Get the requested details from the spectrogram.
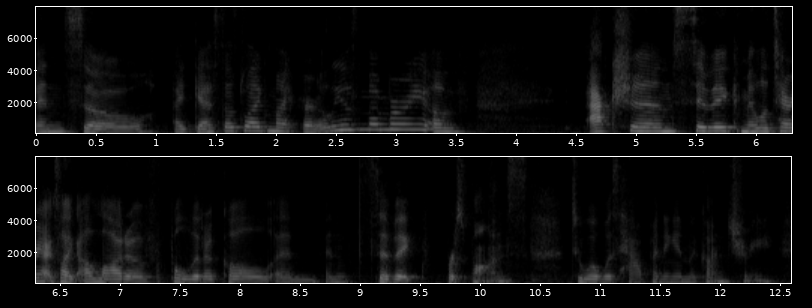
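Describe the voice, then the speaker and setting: A woman's medium-pitched voice in a Venezuelan accent, with lively intonation, a moderate pace and long, frequent pauses. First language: Spanish. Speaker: curator, former human rights lawyer. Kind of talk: oral history interview. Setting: pop-up story booth at exhibition reception.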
